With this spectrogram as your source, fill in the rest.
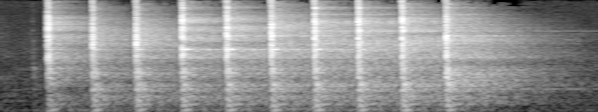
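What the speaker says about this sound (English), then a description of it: "So we're going to take the Wera striking cap screwdrivers" A Wera striking-cap screwdriver is hammered against a dust cap on a Wright lawnmower: ten sharp metallic strikes in a steady, quick rhythm, each ringing briefly, close and loud, with no talking.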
